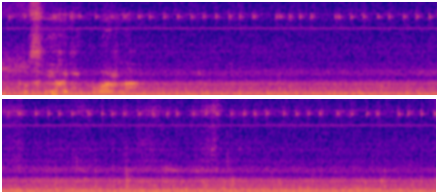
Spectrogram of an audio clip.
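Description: Tyres rumble on the road surface.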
